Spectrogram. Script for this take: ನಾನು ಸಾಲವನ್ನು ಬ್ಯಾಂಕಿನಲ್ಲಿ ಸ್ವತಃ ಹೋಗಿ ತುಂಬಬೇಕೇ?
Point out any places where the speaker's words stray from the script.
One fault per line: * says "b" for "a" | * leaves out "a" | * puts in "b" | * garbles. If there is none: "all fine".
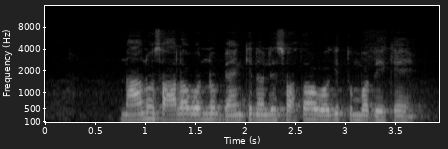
all fine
